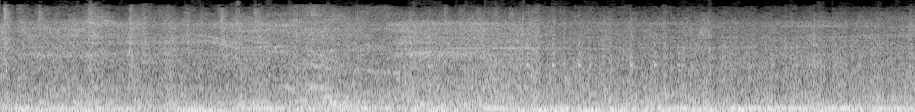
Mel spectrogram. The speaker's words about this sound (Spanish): El piloto activa un botón. La aeronave eleva radicalmente su velocidad.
